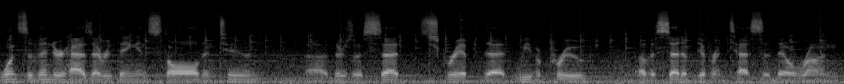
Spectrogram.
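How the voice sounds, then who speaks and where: A fairly low-pitched man at a moderate pace, fairly even intonation, dry sound with no echo, and clear music in the background. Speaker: guest. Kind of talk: interview answer. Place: car. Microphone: lapel.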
